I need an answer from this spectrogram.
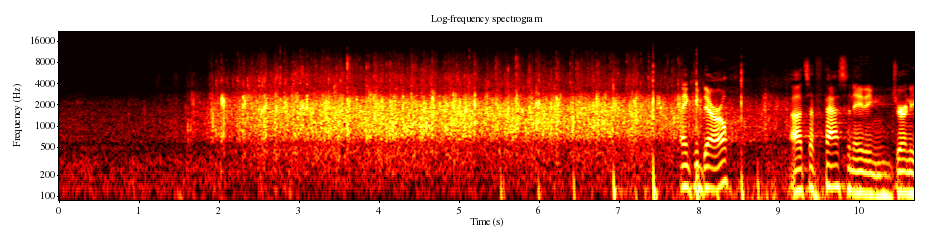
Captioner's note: applause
